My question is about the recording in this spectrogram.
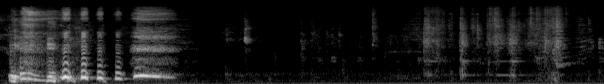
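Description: A person's voice calls out loudly for the first two seconds. Then faint, scratchy rustling from about four seconds in, as bare hands knead crumbly wheat flour and oil into chapati dough in a metal pot.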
